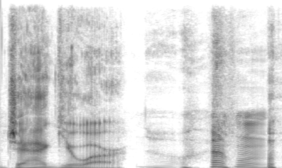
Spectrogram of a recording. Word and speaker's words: Jaguar: know my what a jaguar Jaguars Jaguar Jaguar actually correctly pronounced with the U in front of that I hate that I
